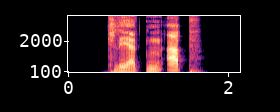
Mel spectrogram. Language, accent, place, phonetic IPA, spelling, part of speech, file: German, Germany, Berlin, [ˌklɛːɐ̯tn̩ ˈap], klärten ab, verb, De-klärten ab.ogg
- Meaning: inflection of abklären: 1. first/third-person plural preterite 2. first/third-person plural subjunctive II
